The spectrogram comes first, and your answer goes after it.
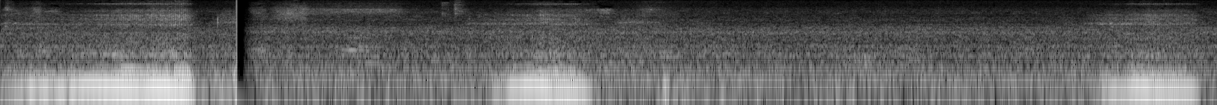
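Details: Dog asleep and snoring: deep, low rumbling snores repeat roughly every three seconds, with a brief click near the start.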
